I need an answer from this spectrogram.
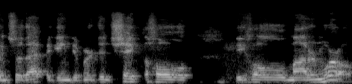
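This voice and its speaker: Using a plain, everyday voice with an American accent, a man speaks at a fairly quick pace and a fairly low pitch with fairly even intonation. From US South. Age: 60s. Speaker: podcast host. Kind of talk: casual talk on a podcast.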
